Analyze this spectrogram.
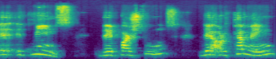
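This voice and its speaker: A man with a non-native accent talks in a high voice with ordinary pitch variation. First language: not English; speaks French generally. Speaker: invited speaker on Afghanistan. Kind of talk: political talk at meeting. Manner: halting, many fillers.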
